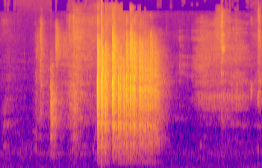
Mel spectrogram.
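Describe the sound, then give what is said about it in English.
Dice rolled for a routine scrutinize test rattle and clatter across a hard table, a few light clicks leading into a sharp burst of tumbling before settling with faint final taps. No voices. “Her dice do not like her tonight.”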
